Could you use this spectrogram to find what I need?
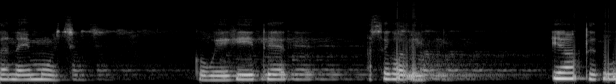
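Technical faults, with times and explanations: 0.73–5.54 s, feedback echo between two devices: the speech returns at a steady interval of roughly 200 ms, thinner and more ringing than the original, peaking about 13 dB below it. A second device in the room replays the signal, and the microphone picks it up again. Its echo canceller removes only its own output, so this return survives. A spectrogram shows fainter, narrower copies trailing each syllable at even spacing, and the waveform shows small delayed repeats after each burst.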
